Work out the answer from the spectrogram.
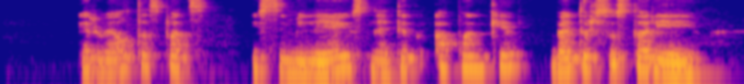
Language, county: Lithuanian, Kaunas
